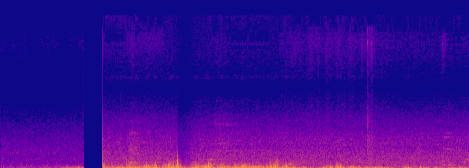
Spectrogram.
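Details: Muffled speech and rustling handling noise with some wind, after a brief dropout; no animal call stands out.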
